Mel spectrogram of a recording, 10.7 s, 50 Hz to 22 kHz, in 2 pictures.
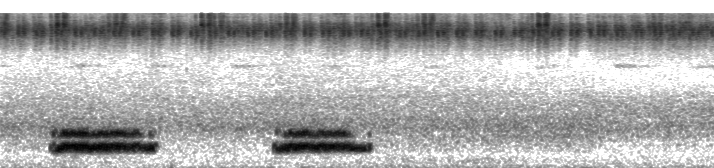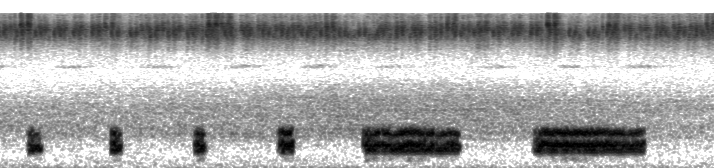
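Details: Through a Pettersson D 100 ultrasound detector, an oak bush-cricket in Starnberg, Germany, 18 July 2023, gives two long buzzing bursts. Four evenly spaced short ticks follow, then two further long bursts, all over a soft hiss.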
